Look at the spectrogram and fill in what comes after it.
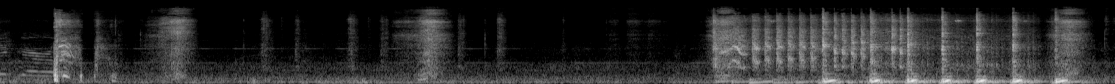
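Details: Cold hard start on a Dodge Ram: starter churns in even pulses, about three a second, for a long crank with no firing or catch; cranking nearly 6 minutes, owner reaches for ether.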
